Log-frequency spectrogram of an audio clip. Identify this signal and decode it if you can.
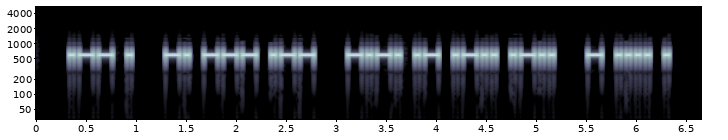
Morse code, heard as a keyed tone, about 25 wpm, 600 Hz. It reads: WE NOW CALL THE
